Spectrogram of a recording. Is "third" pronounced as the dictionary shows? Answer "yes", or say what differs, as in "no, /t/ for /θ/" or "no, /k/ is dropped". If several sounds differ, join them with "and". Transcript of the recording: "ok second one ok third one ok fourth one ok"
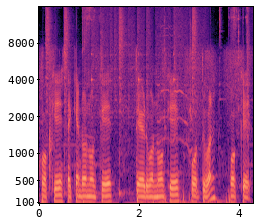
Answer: no, /t/ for /θ/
